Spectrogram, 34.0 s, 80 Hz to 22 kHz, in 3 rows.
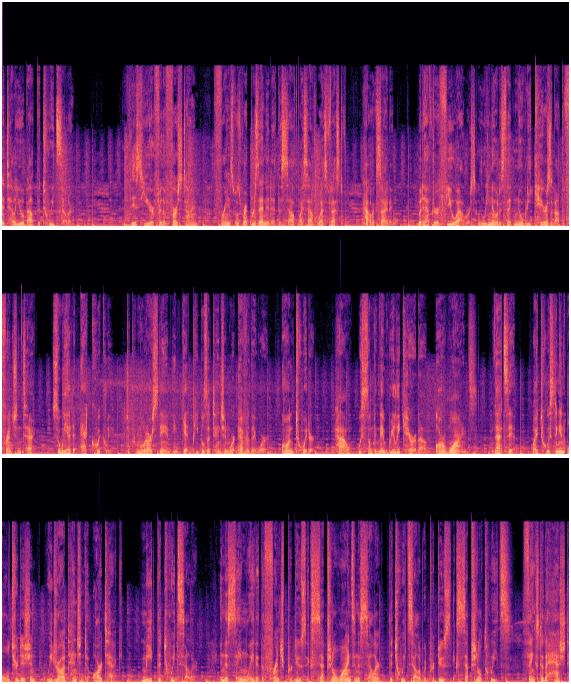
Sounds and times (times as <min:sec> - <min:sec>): Speech: 0:00.0 - 0:01.4, 0:02.4 - 0:34.0
Music: 0:00.0 - 0:34.0.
